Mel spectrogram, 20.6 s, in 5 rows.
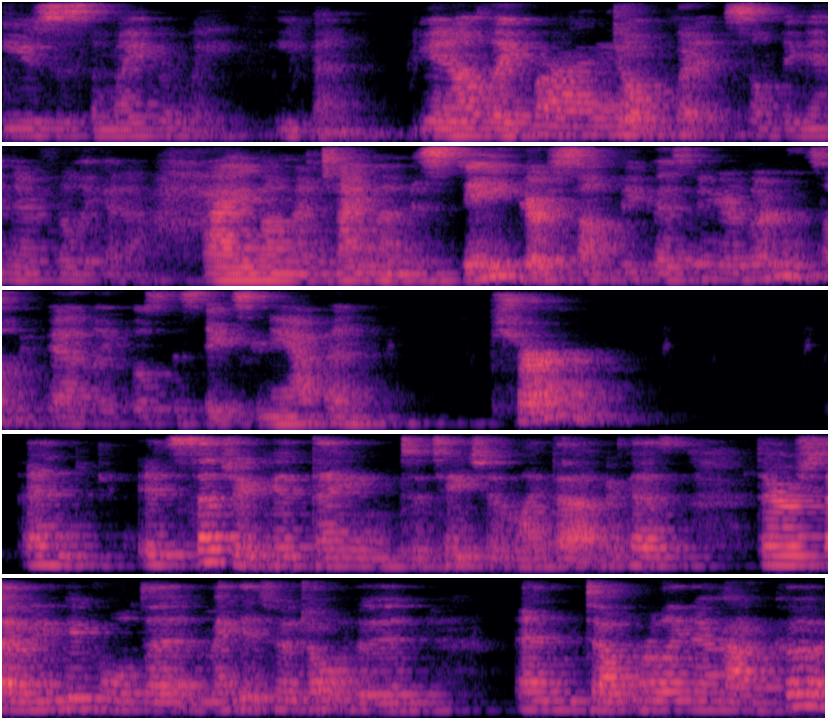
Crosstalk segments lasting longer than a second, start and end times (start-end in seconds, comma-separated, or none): none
